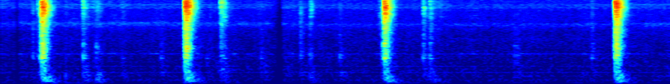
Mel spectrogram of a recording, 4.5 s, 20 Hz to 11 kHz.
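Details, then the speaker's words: Truck trailer air ride suspension control valve venting in short sharp hissy puffs about every 1.5 s as it cycles to load and unload the rear axle, shifting trailer wheelbase; normal air ride valve exhaust, whistle-squeak heard while otherwise quiet. "that's the control valve or the switch that controls the the air ride valve in the back that we recycle it to load and unload the back axle"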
